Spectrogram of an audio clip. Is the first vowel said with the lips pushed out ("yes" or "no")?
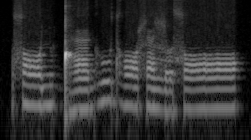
yes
